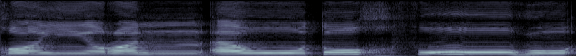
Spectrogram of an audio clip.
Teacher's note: terdapat harokat fathahtain bertemu dengan huruf hamzah, ini dinamakan izhar halqi, maka fathahtain dibaca secara jelas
